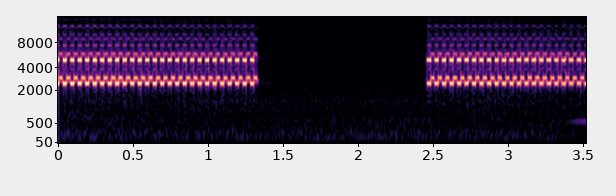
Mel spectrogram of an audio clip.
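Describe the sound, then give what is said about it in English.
A cell phone rings loudly with a shrill, warbling electronic trill. One long burst, a brief pause, then the ring starts again. No one speaks. “When it comes to the shrill interruption of a ringing cell phone, no place, it seems, is sacred.”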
